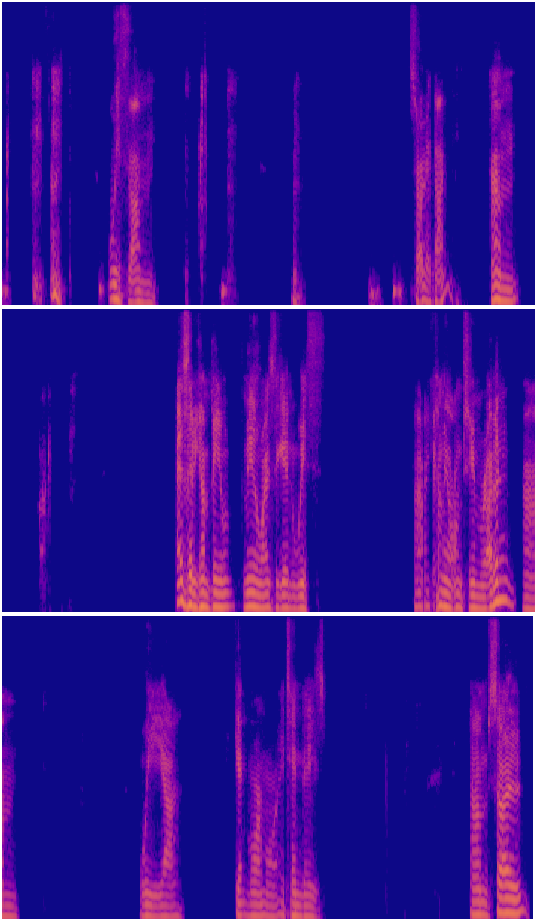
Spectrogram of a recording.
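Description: A man speaks calmly through a microphone in a large room, pausing often.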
